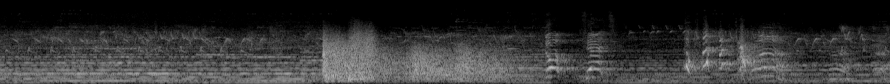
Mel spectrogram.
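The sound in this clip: A dog barking in a forest during a hunt for game: a loud burst, then several sharp barks in two clusters after a stretch of sustained music.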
